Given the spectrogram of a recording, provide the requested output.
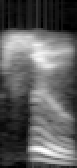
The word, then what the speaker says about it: Sault: Now, for those of you uninitiated or who have never heard of it before you go looking for it on the map, don't look up Sue, because she's not there. It's spelled S-A-U-L-T, Saint, the abbreviation S-T-E, and Marie. Marie is there, but Sue isn't.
